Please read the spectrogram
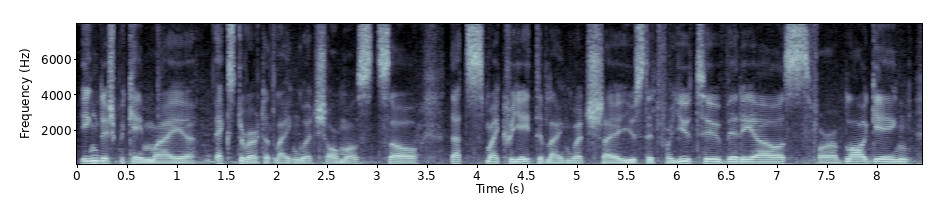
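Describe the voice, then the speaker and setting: A man's voice: medium pitch, steady tone, measured pace, hardly any pauses. A man whose first language is Swedish, hosting an interview in a casual way with many "you know"s and "right"s. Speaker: host, interviewer. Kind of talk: conversational interview. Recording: faint background noise.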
